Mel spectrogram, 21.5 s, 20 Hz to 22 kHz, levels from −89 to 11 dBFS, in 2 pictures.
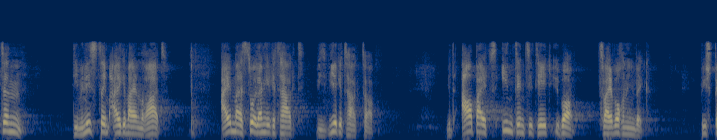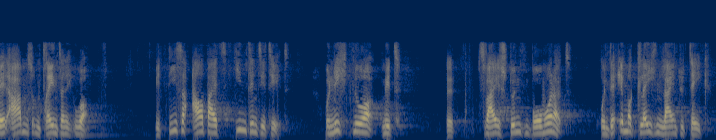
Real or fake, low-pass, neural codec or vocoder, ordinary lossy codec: real; 7.2 kHz; none; none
